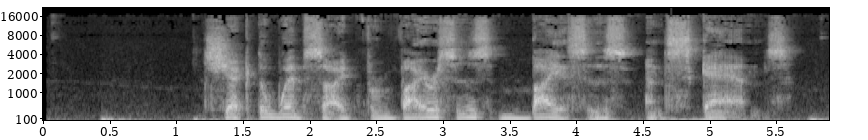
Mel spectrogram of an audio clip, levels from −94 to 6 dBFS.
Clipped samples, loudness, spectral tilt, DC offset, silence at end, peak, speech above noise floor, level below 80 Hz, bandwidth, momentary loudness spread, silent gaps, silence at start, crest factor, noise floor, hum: under 0.1%; -16 LUFS; -2.5 dB/octave; under 0.1%; 0 s; 0 dBFS; 26 dB; -34 dBFS; 17 kHz; 9 LU; none; 0.45 s; 18 dB; -42 dBFS; none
